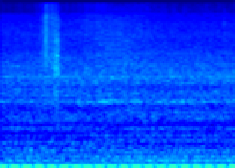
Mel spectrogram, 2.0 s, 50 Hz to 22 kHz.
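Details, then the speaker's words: Kia Ceed 1.4 G4FA, 7 years old, 184,000 km, rebuilt for oil consumption and piston knock with cylinders bored 0.5 oversize: first start after repair, oil pressure up, low steady even idle with no ticking, knocking or other noise; normal idle. "давление пошло так работает ровненько без каких либо шумов"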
